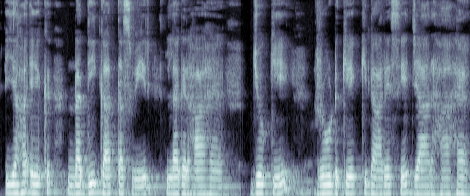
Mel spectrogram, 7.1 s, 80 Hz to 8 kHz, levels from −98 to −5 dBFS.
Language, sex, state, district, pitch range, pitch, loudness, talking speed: Hindi, male, Jharkhand, Deoghar, 120-130 Hz, 125 Hz, -18 LUFS, 145 wpm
